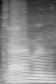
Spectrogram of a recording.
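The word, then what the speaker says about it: Tymon: Is it Timon? T-Y-M-O, T-Y-M-O-N. Timon. Yeah, Timon.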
